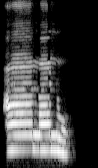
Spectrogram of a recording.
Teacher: ada fathah yang berdiri itu dibaca panjang.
